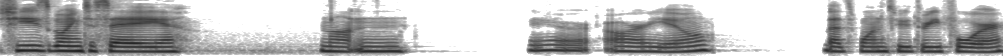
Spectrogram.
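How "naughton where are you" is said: whispering, much quieter. Planning a scene with friends, the speaker shows the line she'll say, whispered. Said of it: "turn to the corner and like whisper it".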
